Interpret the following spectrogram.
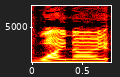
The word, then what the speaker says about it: Waianae: Ariel Helwani in New York City alongside the pride of Waianae, Hawaii, Max Holloway, who faces Cub Swanson this Saturday at UFC on Fox 15. How'd I do? Waianae, Hawaii.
